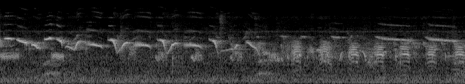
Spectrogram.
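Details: Caged young Chinese hwamei singing loud swooping whistles, sliding down and up in quick succession, then a faster chattering stretch of rapid notes; faint background hum.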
